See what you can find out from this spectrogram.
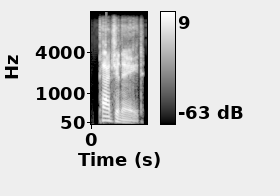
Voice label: "paginate", American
